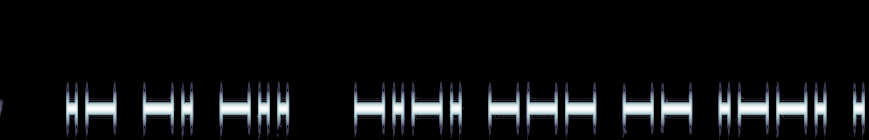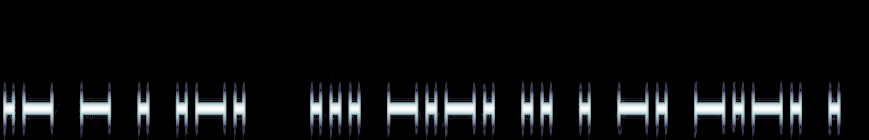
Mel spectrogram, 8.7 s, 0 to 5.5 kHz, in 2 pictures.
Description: Morse code, heard as a keyed tone, about 25 wpm, 600 Hz. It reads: AND COMPUTER SCIENCE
